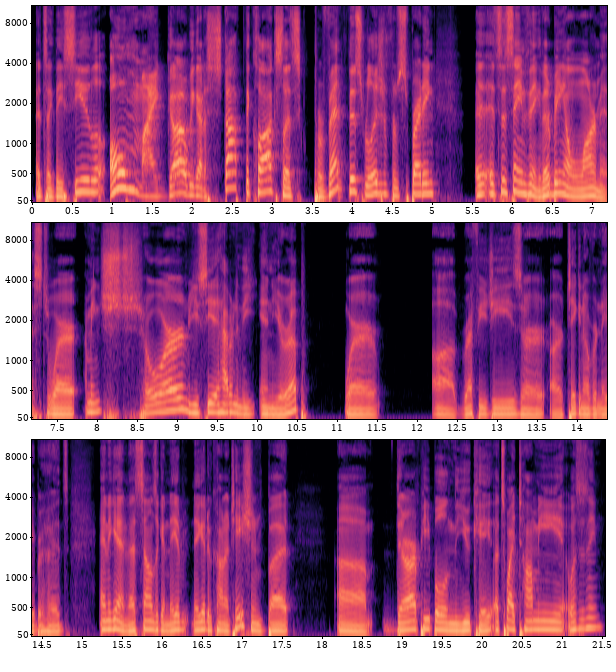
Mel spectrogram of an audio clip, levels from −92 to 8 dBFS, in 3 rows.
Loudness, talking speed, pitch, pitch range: -16 LUFS, 200 wpm, 115 Hz, 100-145 Hz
